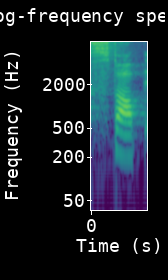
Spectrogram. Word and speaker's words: stop: it's of of and the word stop an american and my dialect does not stop it's stop ah it's an ah sound everybody stop all right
